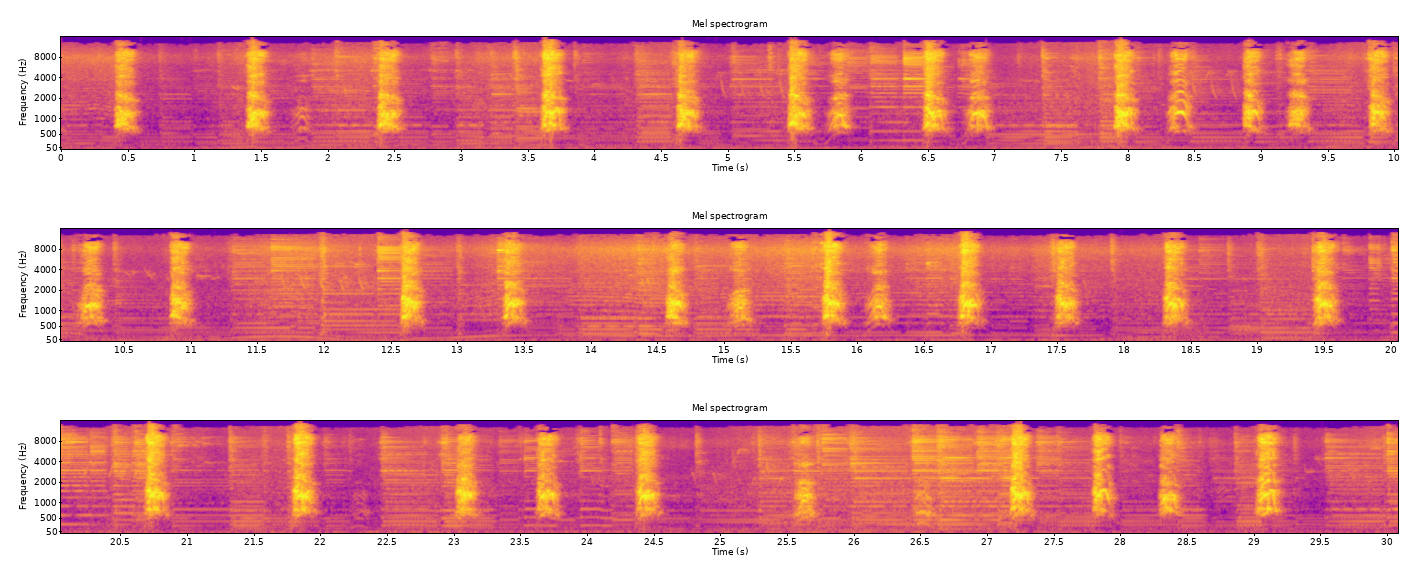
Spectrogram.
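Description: Small dog barking repeatedly, sharp barks about once a second, over an acoustic guitar being played in a bluesy improvisation.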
